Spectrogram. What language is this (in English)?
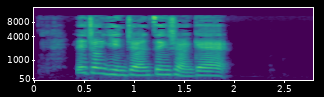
Cantonese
